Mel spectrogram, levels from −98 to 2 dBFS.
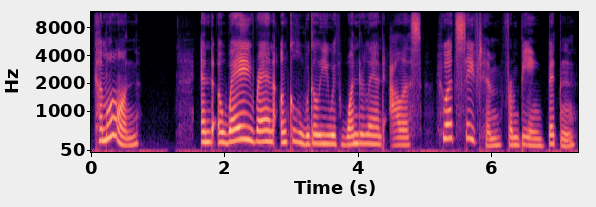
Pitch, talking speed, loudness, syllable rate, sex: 230 Hz, 140 wpm, -19 LUFS, 4.7 syllables/s, female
